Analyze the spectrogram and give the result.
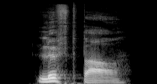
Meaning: ventilatable
- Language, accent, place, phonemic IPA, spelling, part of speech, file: German, Germany, Berlin, /ˈlʏftbaːɐ̯/, lüftbar, adjective, De-lüftbar.ogg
